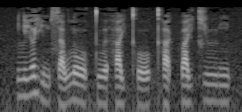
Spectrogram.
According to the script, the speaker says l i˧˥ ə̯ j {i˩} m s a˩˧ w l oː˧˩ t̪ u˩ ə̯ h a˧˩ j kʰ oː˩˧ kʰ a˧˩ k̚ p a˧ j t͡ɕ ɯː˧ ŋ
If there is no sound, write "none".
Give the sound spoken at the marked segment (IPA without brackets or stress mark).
i˩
